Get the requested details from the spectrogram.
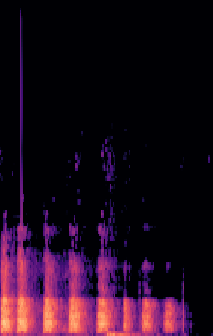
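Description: A dog barks in a quick, steady run of about eight sharp barks, loud, with no voices alongside.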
